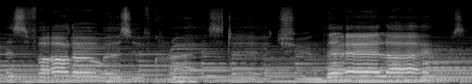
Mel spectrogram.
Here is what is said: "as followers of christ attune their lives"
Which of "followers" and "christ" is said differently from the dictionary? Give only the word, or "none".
none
